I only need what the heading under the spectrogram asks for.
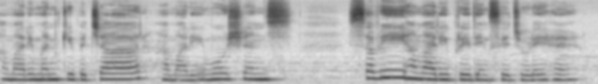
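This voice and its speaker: An Indian woman guides a meditation in a soft-toned, mellow voice that sits a little high. She gives soothing instructions very slowly, leaving long pauses between phrases. Music plays behind her. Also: steady tone. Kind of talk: guided meditation in Hindi with some English phrases. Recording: voice over background music.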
